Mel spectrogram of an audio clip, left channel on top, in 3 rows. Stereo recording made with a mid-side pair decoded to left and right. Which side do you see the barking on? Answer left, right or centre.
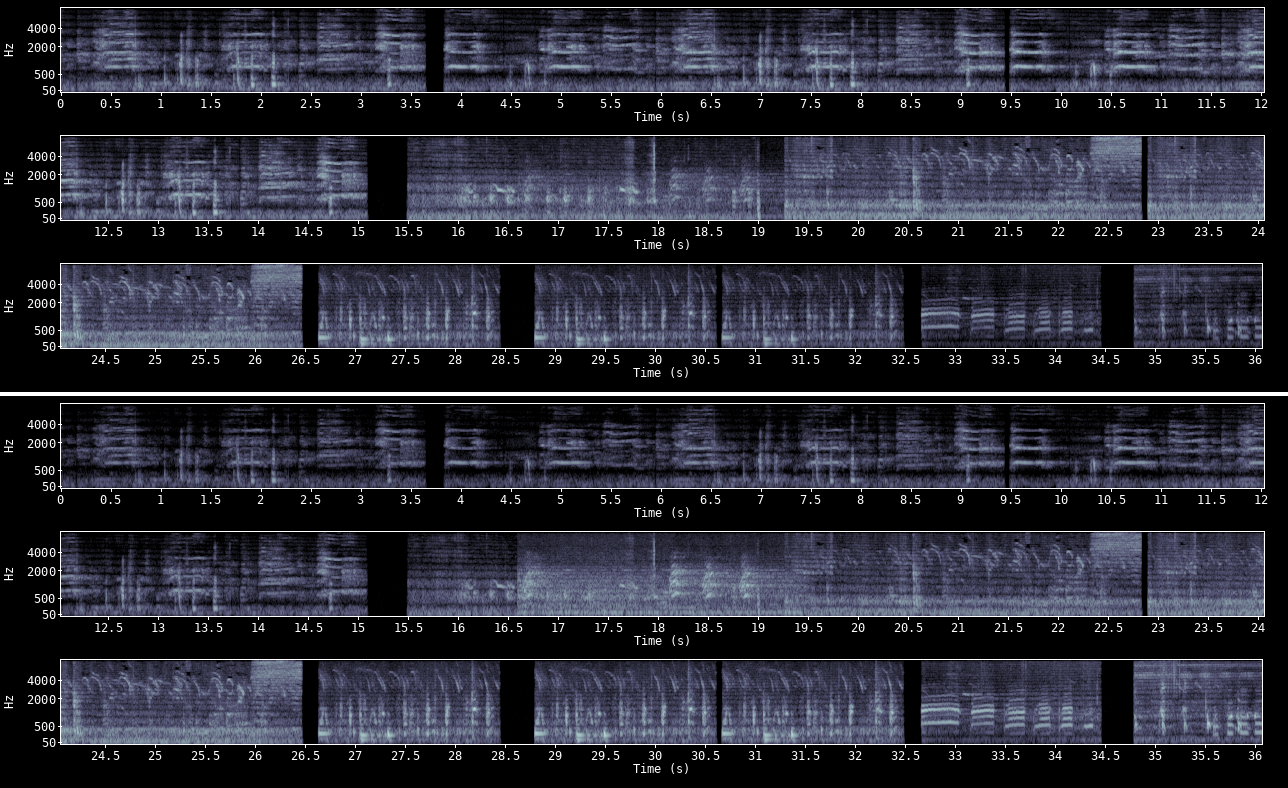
right.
